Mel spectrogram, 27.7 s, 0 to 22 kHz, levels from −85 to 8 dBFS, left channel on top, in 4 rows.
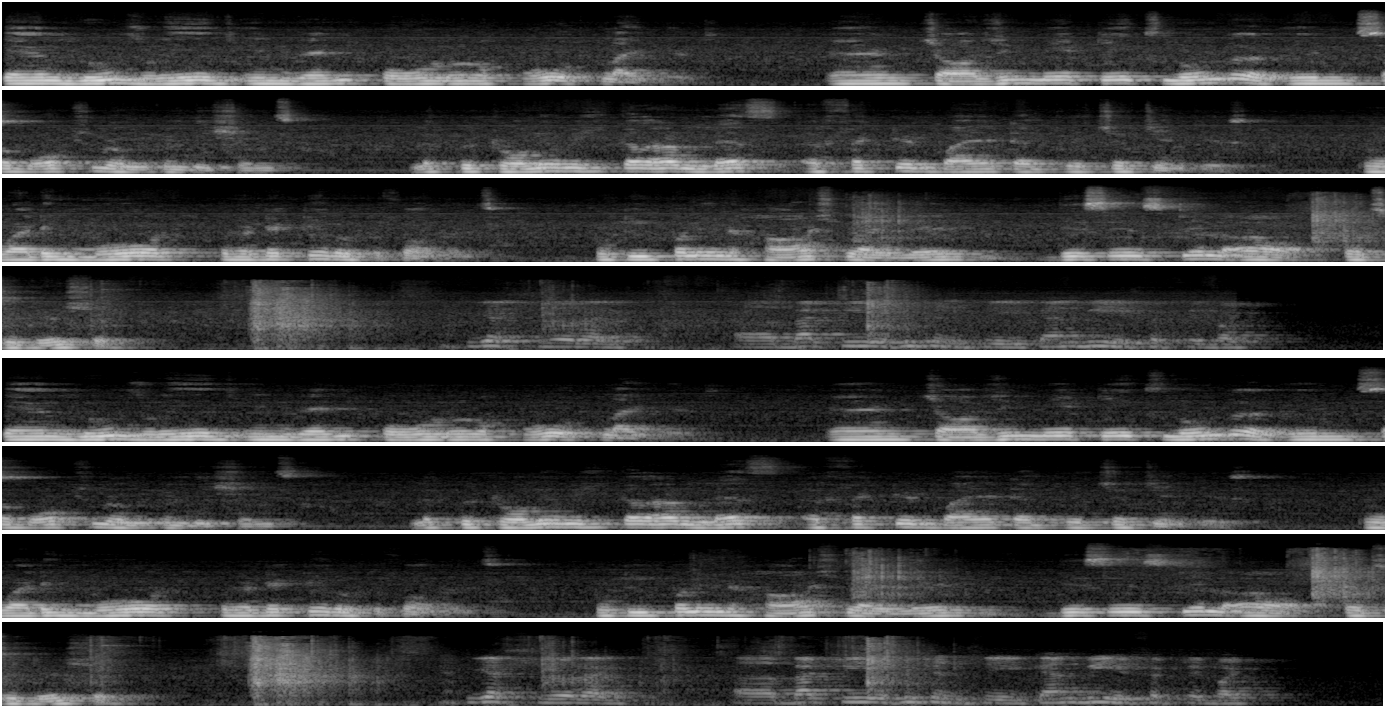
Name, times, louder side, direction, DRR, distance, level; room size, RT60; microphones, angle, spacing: voice 1, 0.0-3.4 4.1-8.3 9.0-13.0 13.7-16.2 16.8-18.8 19.1-21.3, left 1 dB, 35° left, 11 dB, 1.1 m, -19 dB
sound 1, 17.3-17.4 17.9-18.7 19.3-19.8 20.2-21.4 21.8-22.8 23.4-24.7 24.9-25.5, right 4 dB, 20° right, 1.3 m, -35 dB
voice 2, 22.5-23.9 24.4-26.9, right 2 dB, 85° right, -1 dB, 2.9 m, -37 dB
17.0 x 10.0 x 7.0 m, 0.68 s
head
